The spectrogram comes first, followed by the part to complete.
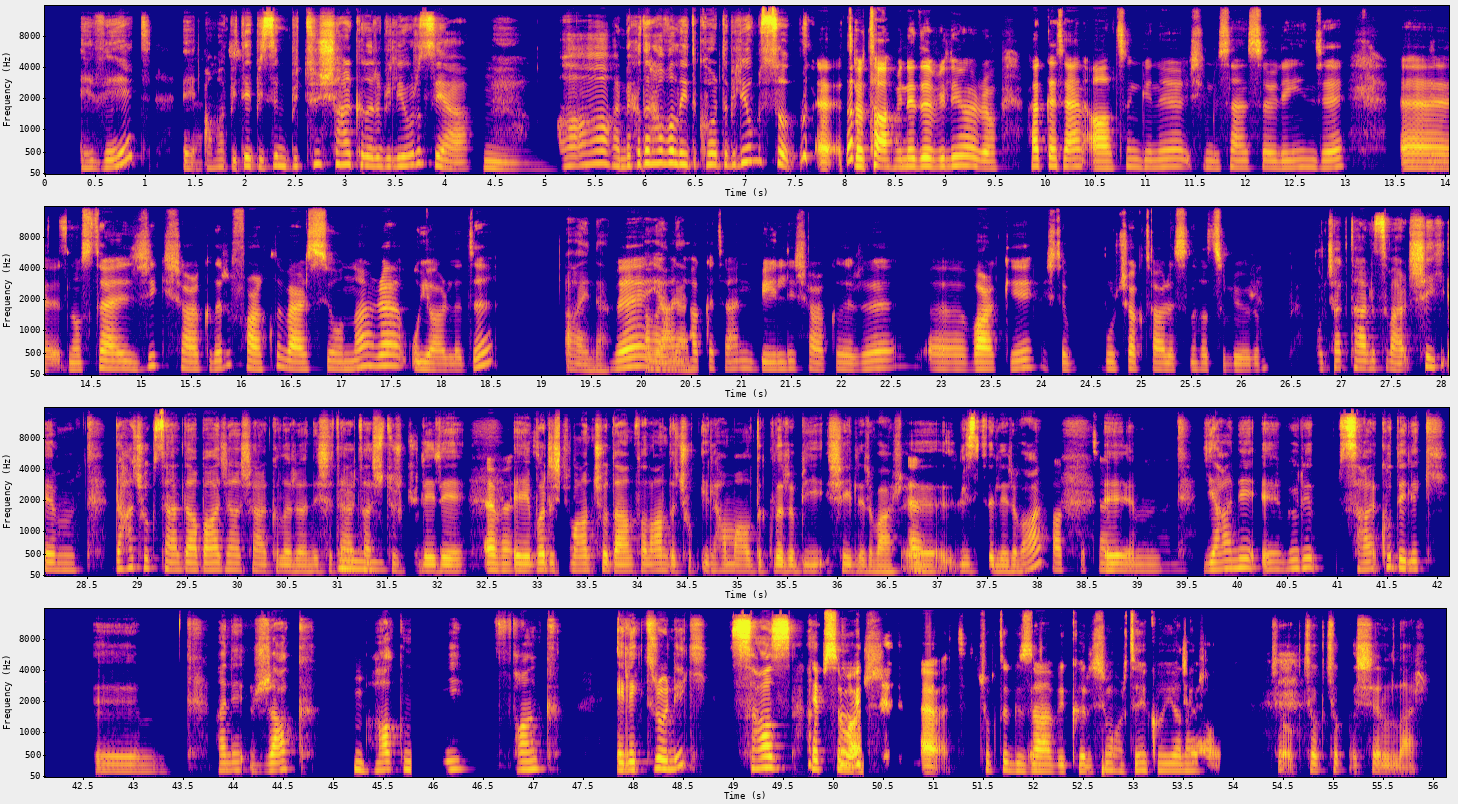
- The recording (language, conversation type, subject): Turkish, podcast, Nostalji neden bu kadar insanı cezbediyor, ne diyorsun?
- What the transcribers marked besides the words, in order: other background noise; chuckle; tapping; other noise; in English: "psychodelic"; in English: "funk"; chuckle; unintelligible speech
